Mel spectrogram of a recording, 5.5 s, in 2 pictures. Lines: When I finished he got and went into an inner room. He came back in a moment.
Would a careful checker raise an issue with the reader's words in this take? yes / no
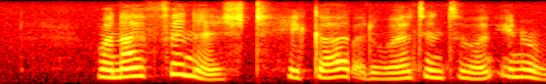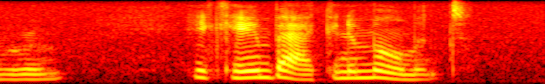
no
